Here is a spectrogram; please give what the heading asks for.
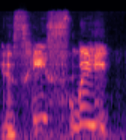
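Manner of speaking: put-on high, small child's voice; child's question. Retelling North's son on the horse, high childlike. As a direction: ask it like an innocent little boy.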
